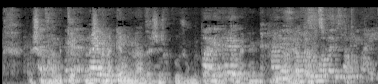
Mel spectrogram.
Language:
Armenian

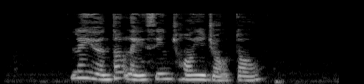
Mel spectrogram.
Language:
Cantonese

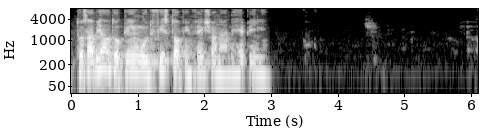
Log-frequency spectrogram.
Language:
Nigerian Pidgin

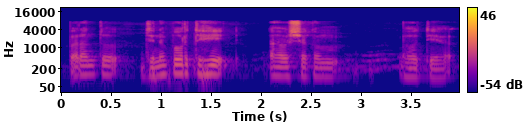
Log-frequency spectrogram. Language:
Sanskrit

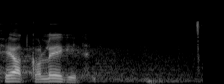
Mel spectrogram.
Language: Estonian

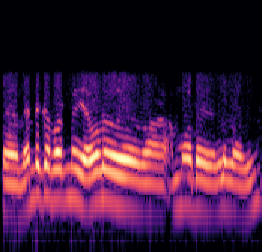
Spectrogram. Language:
Tamil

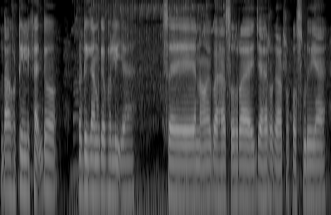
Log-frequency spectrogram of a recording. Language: Santali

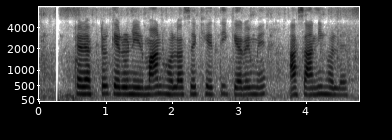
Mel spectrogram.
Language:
Maithili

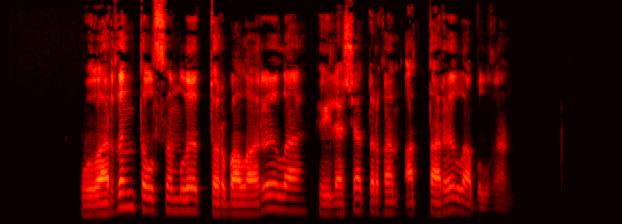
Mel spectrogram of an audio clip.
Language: Bashkir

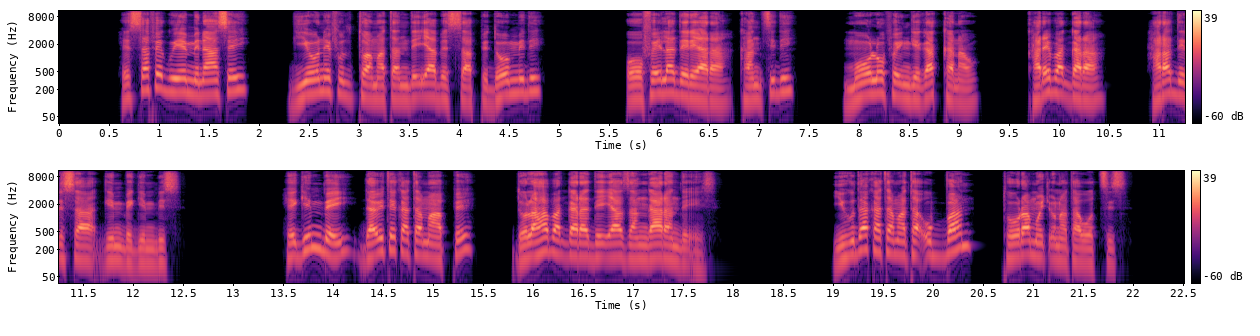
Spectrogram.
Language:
Gofa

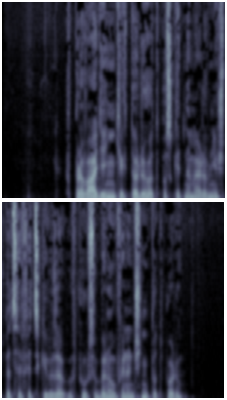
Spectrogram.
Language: Czech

